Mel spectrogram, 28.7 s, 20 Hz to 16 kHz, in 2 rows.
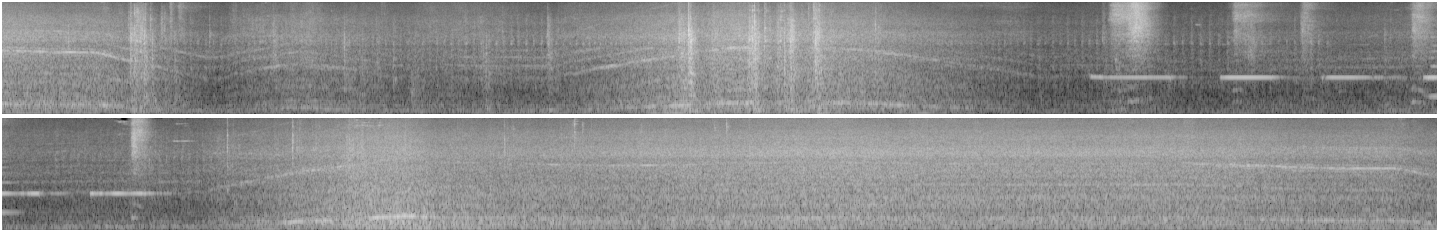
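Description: Peterbilt 320 front-loader garbage truck with an Amrep body working a dumpster pickup: the engine revs up and falls back twice to drive the hydraulic arms, with metal clanks from the forks and container. In the middle a reversing alarm beeps about six times at a steady pitch as the truck backs up.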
